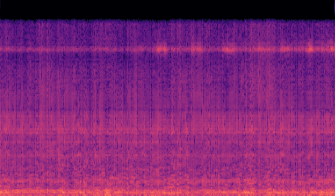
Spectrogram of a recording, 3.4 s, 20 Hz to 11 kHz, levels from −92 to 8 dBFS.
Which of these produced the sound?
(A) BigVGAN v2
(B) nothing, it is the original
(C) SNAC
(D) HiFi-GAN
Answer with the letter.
A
